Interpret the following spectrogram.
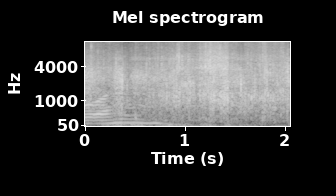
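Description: Mountain bike tyres rolling over a loose gravel track with a steady crunching, rattling noise.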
